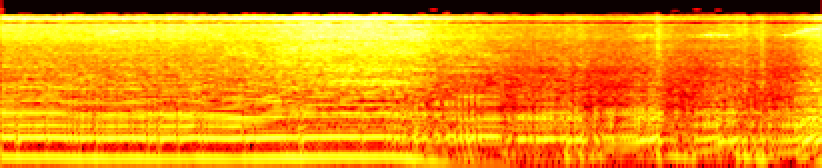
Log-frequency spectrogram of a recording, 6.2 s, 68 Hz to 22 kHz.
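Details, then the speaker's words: Yamaha YFZ450 four-stroke single after a full top and bottom end rebuild, timed correctly. It settles into a steady thump, then revs climb cleanly and fall back with no knocks. The motor sounds healthy, though the jets (178 and 45) still need tuning. "but as far as the motor goes it does sound healthy"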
